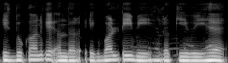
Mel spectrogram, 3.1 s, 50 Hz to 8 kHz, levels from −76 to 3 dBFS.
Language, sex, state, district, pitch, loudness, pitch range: Hindi, male, Uttar Pradesh, Saharanpur, 140 Hz, -13 LUFS, 130-150 Hz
